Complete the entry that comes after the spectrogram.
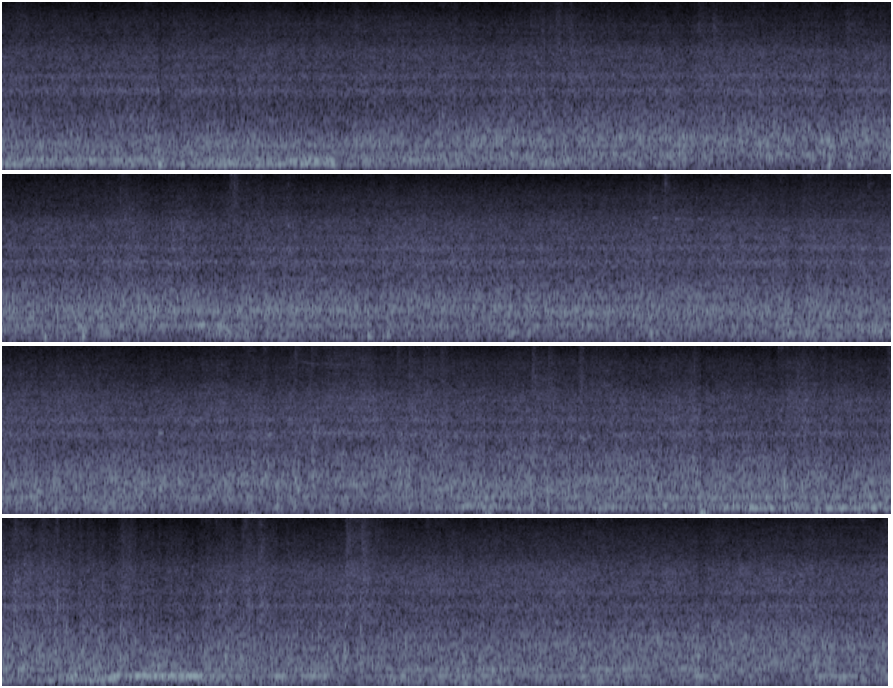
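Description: Passenger train running along the line, heard from aboard: a steady rumble of wheels on rail with a few scattered knocks over the track.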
